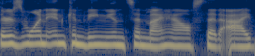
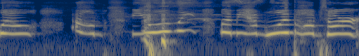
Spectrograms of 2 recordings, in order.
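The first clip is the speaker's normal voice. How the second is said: put-on whiny child voice, higher and louder; 9 dB louder than usual. Imitating a kid complaining on vacation: imitating a whiny kid. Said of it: "Your whiny kid voice is my all-time favorite [name] voice".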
